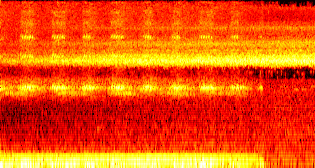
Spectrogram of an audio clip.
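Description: A cricket chirps in quick, evenly spaced bursts over a steady high insect hum.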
